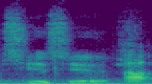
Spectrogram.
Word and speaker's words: 谢谢: Thank you is a 谢谢.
